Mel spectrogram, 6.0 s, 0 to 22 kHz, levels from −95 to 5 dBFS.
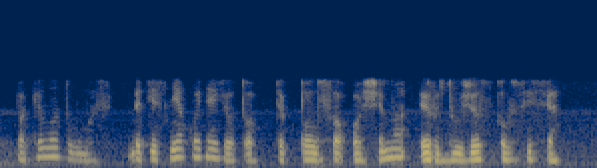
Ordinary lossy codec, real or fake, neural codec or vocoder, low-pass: Opus, 32 kbps; fake; vocoder, 44.1 kHz, 128 mel bands every 512 samples, BigVGAN v2; 3.6 kHz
